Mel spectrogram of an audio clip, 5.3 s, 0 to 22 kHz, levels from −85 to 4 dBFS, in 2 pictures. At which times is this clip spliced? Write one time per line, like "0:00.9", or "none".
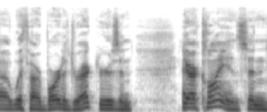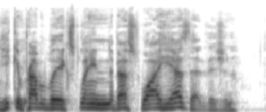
0:01.9
0:03.8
